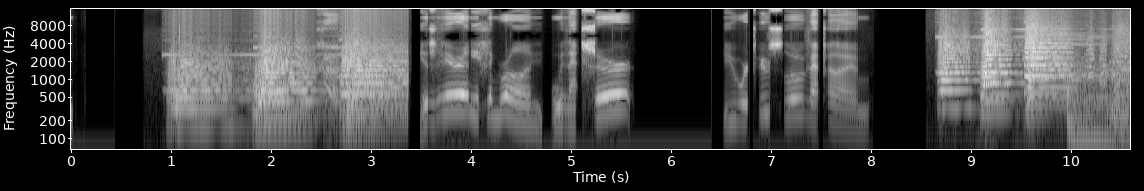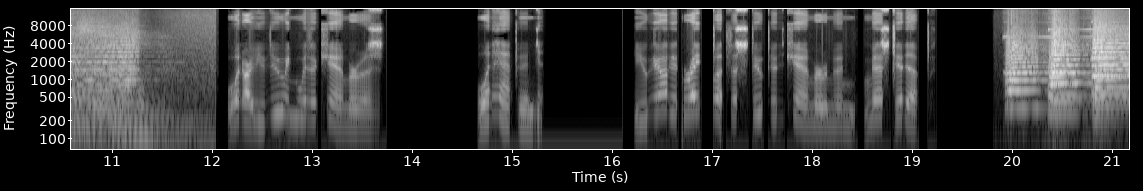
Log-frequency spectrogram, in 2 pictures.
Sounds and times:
Music: 0.9 - 3.4, 8.6 - 12.0, 19.9 - 21.1
Speech: 3.5 - 5.6, 6.5 - 8.0, 12.2 - 13.8, 14.7 - 15.3, 16.2 - 19.3.

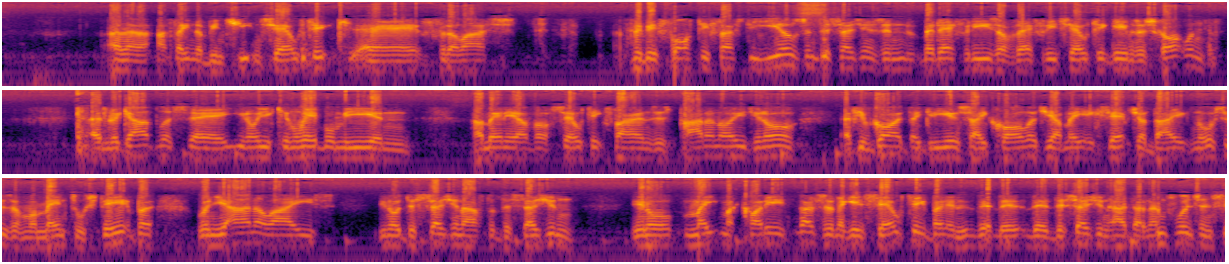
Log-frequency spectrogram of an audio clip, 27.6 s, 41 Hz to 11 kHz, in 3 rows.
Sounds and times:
Speech: 0.8 - 9.2, 9.8 - 27.5
Radio: 0.8 - 27.5.

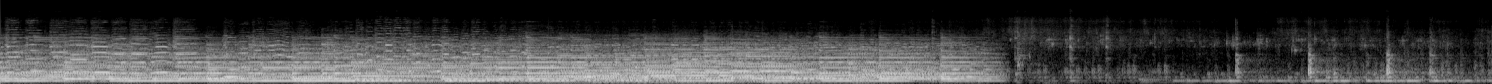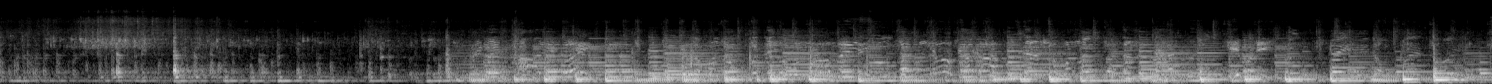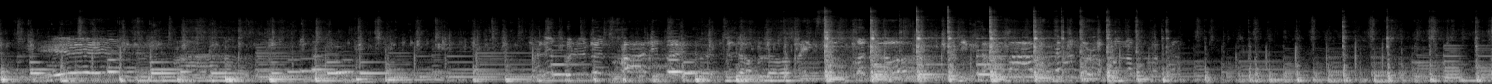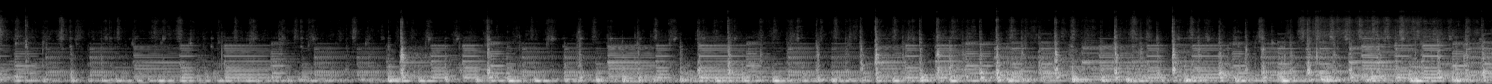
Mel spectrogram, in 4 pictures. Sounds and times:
Cello: 0.0 - 10.1, 12.4 - 59.6
Classical music: 0.0 - 10.2, 12.0 - 59.6
Piano: 0.0 - 59.6.

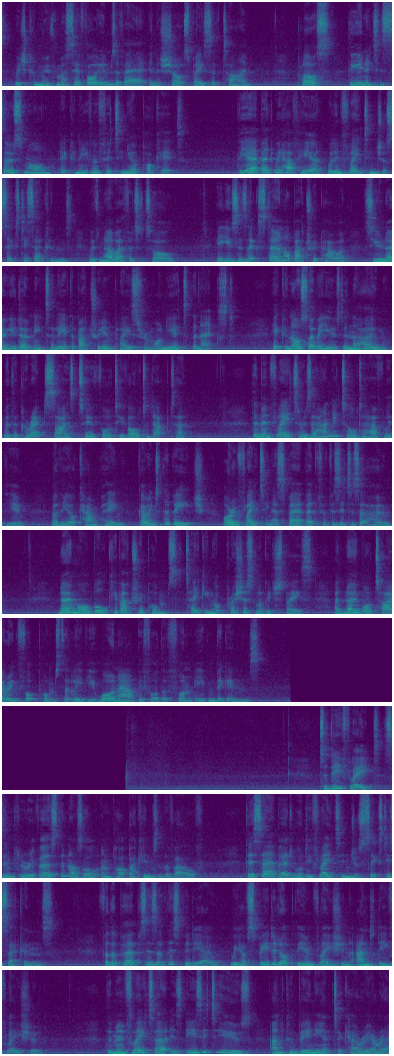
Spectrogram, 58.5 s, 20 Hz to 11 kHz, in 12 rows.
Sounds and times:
Speech: 0.0 - 7.2, 7.8 - 21.9, 22.6 - 29.3, 30.0 - 37.4, 43.0 - 46.4, 47.0 - 54.2, 54.9 - 58.4.

